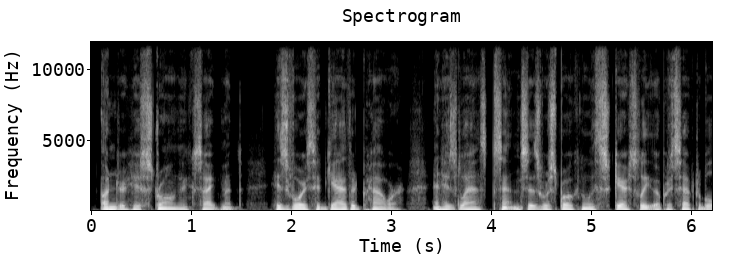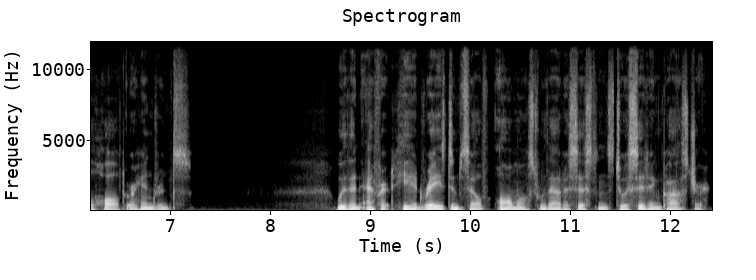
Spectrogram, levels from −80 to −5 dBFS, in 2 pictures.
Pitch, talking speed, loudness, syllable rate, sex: 105 Hz, 175 wpm, -19 LUFS, 6.5 syllables/s, male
